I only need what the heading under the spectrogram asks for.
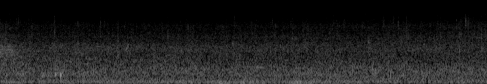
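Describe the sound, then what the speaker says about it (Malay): Steady rain falls outdoors during an off-road traction demonstration of a four-wheel-steer vehicle, a dense, even hiss that holds at a constant level throughout with no speech. "Nampaknya hujan turun."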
